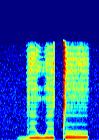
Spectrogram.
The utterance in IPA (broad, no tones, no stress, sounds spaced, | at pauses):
b ɪ w ɪ t ə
